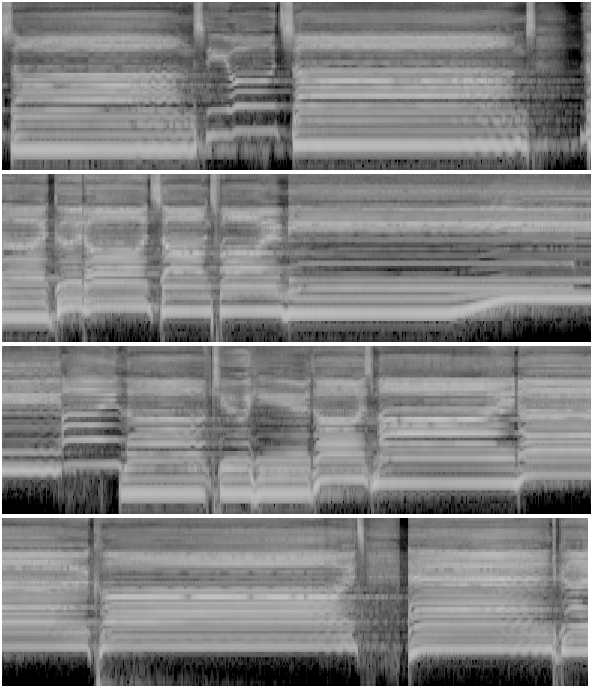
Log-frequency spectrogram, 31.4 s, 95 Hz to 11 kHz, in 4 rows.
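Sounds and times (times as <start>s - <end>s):
bass part of SSAA choir singing: 0.1s - 31.3s.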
